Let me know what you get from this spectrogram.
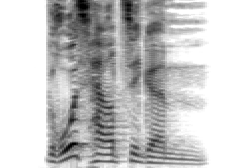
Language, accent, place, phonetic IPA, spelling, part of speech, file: German, Germany, Berlin, [ˈɡʁoːsˌhɛʁt͡sɪɡəm], großherzigem, adjective, De-großherzigem.ogg
- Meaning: strong dative masculine/neuter singular of großherzig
